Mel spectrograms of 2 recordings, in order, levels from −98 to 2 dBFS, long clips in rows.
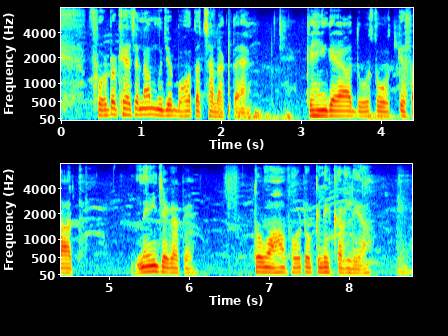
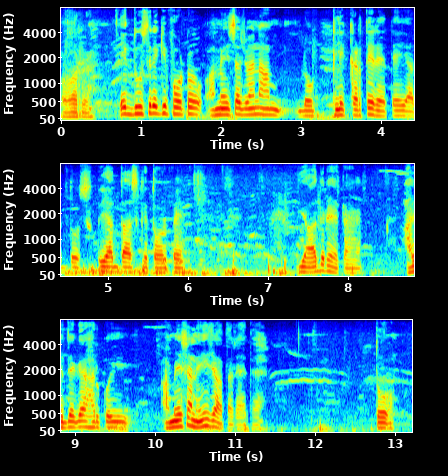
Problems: constant background noise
